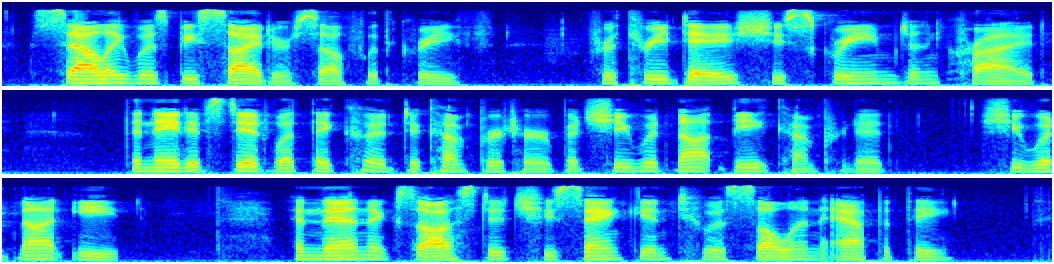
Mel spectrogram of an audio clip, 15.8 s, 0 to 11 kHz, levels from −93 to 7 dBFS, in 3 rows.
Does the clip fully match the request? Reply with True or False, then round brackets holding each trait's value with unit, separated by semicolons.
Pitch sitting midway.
False (130 Hz)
